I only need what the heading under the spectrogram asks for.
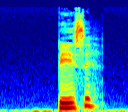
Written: besse

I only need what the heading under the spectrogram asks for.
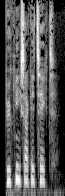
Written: bygningsarkitekt

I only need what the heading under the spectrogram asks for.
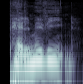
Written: palmevin

